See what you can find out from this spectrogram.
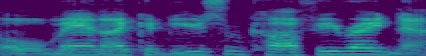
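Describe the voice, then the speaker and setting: Using a put-on character voice, a man delivers his lines at a moderate pace. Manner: mock-gruff.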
